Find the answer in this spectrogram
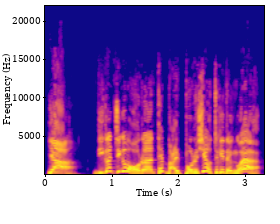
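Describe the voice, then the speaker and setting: A man's voice: very high-pitched, expressive, brisk, sharp tone, no room sound, clean studio sound, pitched above the performer's own voice, heavily acted. Woman voicing a bossy older father-in-law in a storybook drama, brusque and scolding. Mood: angry. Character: older father-in-law, pushy and quick to anger.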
